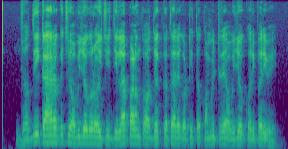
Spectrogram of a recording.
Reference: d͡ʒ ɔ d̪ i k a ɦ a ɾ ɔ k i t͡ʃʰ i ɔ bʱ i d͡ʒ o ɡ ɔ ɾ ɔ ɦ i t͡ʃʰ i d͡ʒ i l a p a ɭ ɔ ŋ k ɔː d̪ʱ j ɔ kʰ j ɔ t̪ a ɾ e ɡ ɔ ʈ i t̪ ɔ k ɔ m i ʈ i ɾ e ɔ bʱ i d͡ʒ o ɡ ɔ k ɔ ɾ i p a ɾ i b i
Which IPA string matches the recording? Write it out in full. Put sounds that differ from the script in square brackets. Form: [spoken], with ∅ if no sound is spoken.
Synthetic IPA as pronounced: d͡ʒ ɔ d̪ i k a ɦ a ɾ ɔ k i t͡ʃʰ i ɔ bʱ i d͡ʒ o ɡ ɔ ɾ ɔ ɦ i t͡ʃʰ i d͡ʒ i l a p a ɭ ɔ ŋ k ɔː d̪ʱ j ɔ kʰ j ɔ t̪ a ɾ e ɡ ɔ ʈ i t̪ ɔ k ɔ m i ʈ i ɾ e ɔ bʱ i d͡ʒ o ɡ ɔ k ɔ ɾ i p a ɾ i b [e]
